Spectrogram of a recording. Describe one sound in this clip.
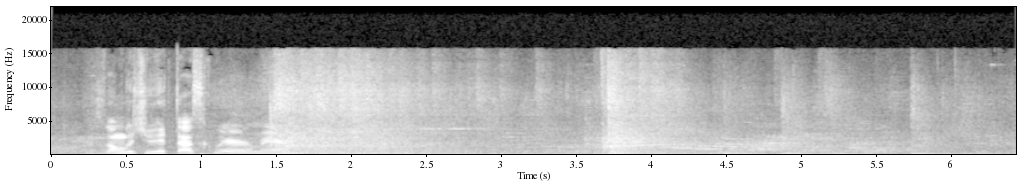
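A basketball thuds against a backboard and rim.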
